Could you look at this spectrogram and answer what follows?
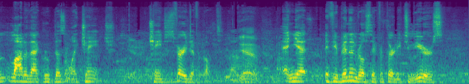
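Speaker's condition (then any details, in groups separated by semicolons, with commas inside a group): No condition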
